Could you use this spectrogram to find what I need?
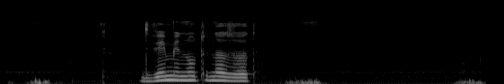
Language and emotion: Russian, neutral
